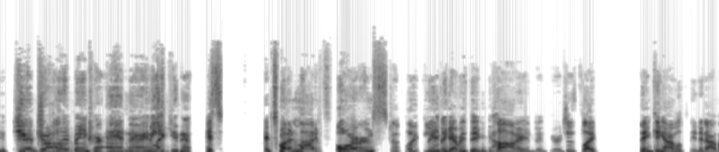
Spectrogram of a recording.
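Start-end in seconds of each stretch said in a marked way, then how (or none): 0.0-2.1 reenacted yell, much higher and slower. Describing a meltdown with their kids, retelling own yelling at kids. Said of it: "I'm like yelling at our kids going like".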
